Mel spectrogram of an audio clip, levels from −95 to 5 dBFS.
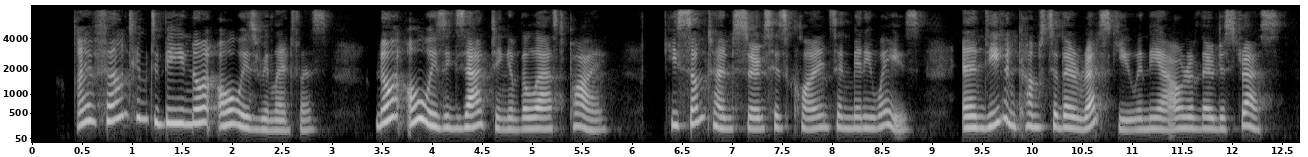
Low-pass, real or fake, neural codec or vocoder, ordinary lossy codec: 7.2 kHz; fake; codec, 16 kHz, 4 kbps, FunCodec, trained on Chinese and English, 50 frames a second; MP3, 64 kbps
